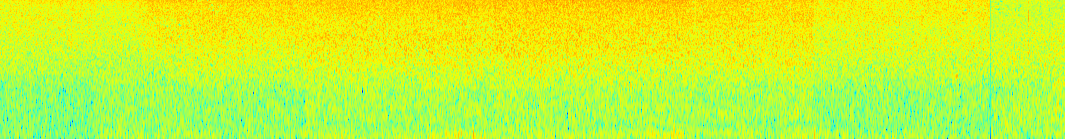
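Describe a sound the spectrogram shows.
A waterfall roars steadily, pouring into a pool.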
